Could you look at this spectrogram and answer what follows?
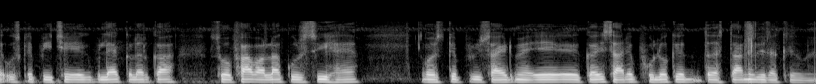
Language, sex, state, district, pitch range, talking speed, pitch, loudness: Hindi, male, Jharkhand, Deoghar, 110-115 Hz, 170 wpm, 115 Hz, -13 LUFS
